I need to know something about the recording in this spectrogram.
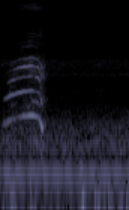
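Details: Female domestic cat answering her owner's meows indoors: one clear, rising-then-falling tonal meow about half a second long, over a steady low mains hum.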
